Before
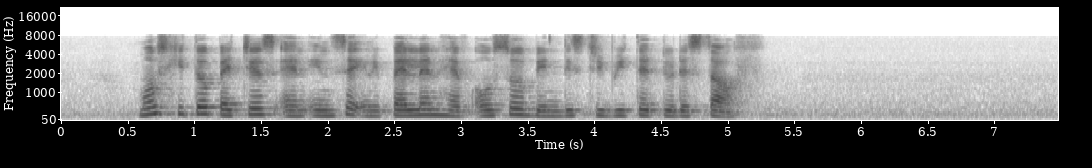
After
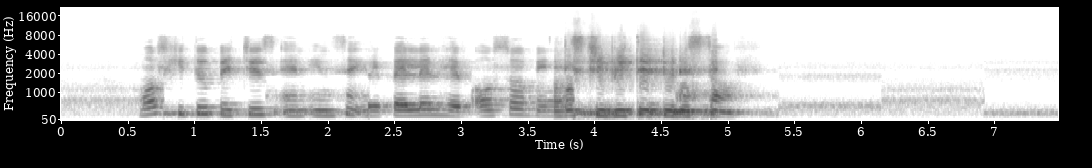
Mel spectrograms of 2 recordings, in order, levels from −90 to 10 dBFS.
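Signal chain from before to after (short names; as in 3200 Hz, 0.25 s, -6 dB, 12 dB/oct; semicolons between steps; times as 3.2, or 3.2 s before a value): bell 440 Hz +5.5 dB 1.5 oct; 3.7–4.92 sample leveller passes 5; vowel sequencer 1.3 Hz; gain -3.5 dB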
